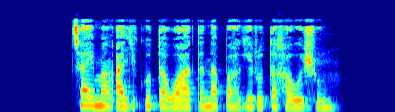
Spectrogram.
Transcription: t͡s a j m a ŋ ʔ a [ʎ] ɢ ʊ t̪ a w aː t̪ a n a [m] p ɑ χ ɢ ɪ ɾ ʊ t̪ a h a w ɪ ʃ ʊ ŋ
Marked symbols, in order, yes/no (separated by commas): yes, no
